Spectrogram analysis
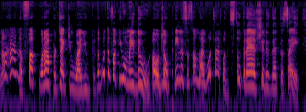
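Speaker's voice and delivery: high-pitched, incredulous questioning; appalled confusion. Retold or imitated. Reacting to a question about protecting him, appalled and confused. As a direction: throw the questions out in baffled disbelief. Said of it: "so confused and appalled by the question".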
